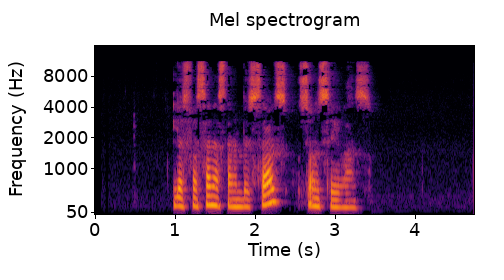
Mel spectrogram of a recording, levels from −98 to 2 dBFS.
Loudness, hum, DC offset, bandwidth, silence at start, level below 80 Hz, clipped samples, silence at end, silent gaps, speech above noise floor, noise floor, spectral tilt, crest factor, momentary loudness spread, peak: -24 LUFS; none; under 0.1%; 11.5 kHz; 1 s; -76 dBFS; under 0.1%; 1.3 s; none; 50 dB; -74 dBFS; -4.5 dB/octave; 20 dB; 12 LU; -6 dBFS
